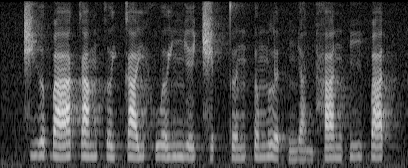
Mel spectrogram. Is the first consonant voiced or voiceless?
voiceless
